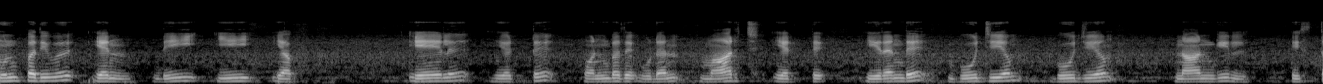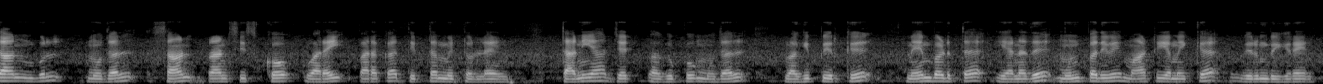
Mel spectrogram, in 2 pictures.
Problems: constant background noise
